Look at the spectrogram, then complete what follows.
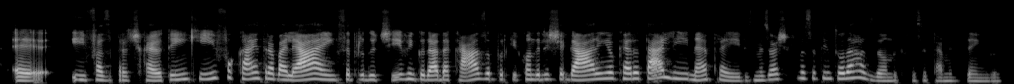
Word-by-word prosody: eh, 175 +8 +3 0.3
e 215 - -3
faz 200 -2 -3
praticar. 190 -1 -1
Eu 175 - +2
tenho 220 +6 -2
que 255 +2 -3
focar 285 -5 -1
em 280 - 0
trabalhar, 230 -2 +6
em 215 -2 -2
ser 230 +2 -6
produtiva, 215 +2 -4
em 245 - -5
cuidar 210 -2 +3
da 210 0 -1
casa, 230 +7 +1
porque 230 -2 -11
quando 230 -1 -4
eles 230 +1 -3
chegarem, 230 +2 +4
eu 275 - +1
quero 270 0 +1
tá - - +4
ali, 275 -6 -2
né, 210 -1 -1
pra 210 -4 -6
eles". 170 0 -9
Mas 195 +1 -8
eu 225 - 0
acho 240 -1 -5
que - - -37
você 275 -1 -8
tem 275 0 -9
toda 270 +1 +2
a - - -3
razão 195 - -5
do 170 - -12
que - - -37
você 170 +2 -17
tá - - -14
me 165 +1 -11
dizendo. 155 -2 -13
220 Hz, 255 wpm, -25 LUFS, 195-255 Hz, 0.3 s, trabalhar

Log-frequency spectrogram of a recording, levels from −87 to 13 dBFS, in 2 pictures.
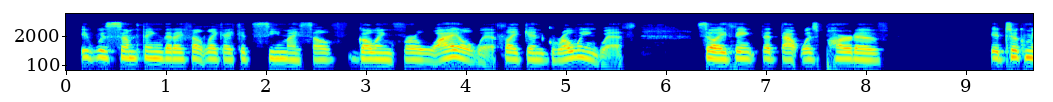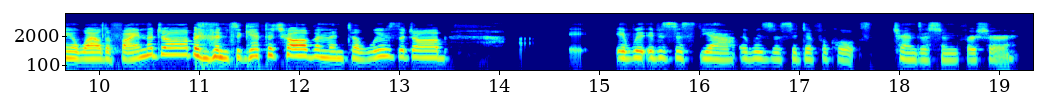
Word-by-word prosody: it 230 -1 -5
was 225 -2 -2
something 215 -1 -3
that 195 0 -1
I 190 - -1
felt 195 -1 -4
like 190 -1 -4
I 180 - -4
could 190 +1 -12
see 205 -2 -7
myself 180 -1 -6 0.2
going 190 -2 -1
for 185 +2 -6
a 180 - -2
while 200 +6 +3
with, - - -9
like, 190 -2 -2
and 180 -2 -5
growing 200 +5 -2
with, - - -10 0.6
so 215 - +2
I 190 -1 +4
think 200 +1 -3
that 195 -1 -4
that 185 -2 +1
was 185 0 -5
part 200 0 0
of 175 -2 0 1.1
It 205 -1 -2
took 230 +1 +1
me 225 -2 +2
a 205 - +2
while 195 0 +6
to 195 - -2
find 195 +7 +3
the - - +3
job, 300 +1 +3
and 230 -4 +6
to 235 - -4
get 260 +5 0
the 290 -1 +3
job, 265 -2 +9
and 240 -3 0
then 210 -1 -3
to 205 0 -2
lose 230 +7 -3
the 240 +1 -2
job. 225 -2 -1 1.2
I - - -18
i 480 - -19 0.3
it 210 -2 -1
was 220 -1 +2
it 215 0 -3
was 210 -1 -5
just 210 -2 -9
yeah. 190 -3 -3
It 195 -1 -10
was 195 -1 -8
just 185 0 -13
a 190 - -10
difficult 185 -1 -11 0.3
transition, 175 -3 -9
for 175 - -5
sure. 200 +3 -10
200 Hz, 200 wpm, -23 LUFS, 185-220 Hz, 1.2 s, job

